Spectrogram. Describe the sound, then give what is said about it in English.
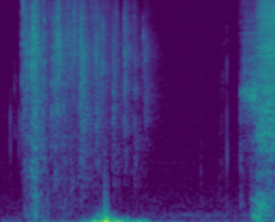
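Paper is thrown and crumpled by an assistant: it crinkles and rustles loudly for about a second, with a dull thump in the middle, then falls silent before another short burst of crumpling starts up. No voices. “Sorry, that was my assistant throwing some paper.”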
